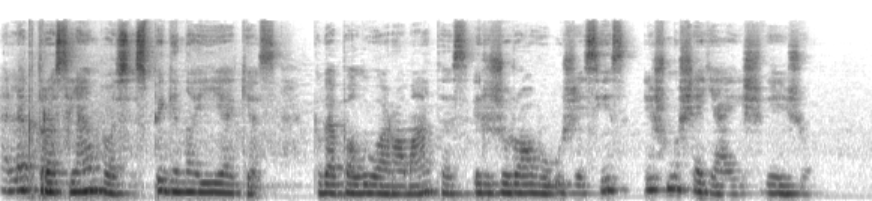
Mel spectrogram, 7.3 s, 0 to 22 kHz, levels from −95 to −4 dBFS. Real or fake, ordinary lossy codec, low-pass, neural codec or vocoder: fake; MP3, 96 kbps; 14.4 kHz; vocoder, 48 kHz, 128 mel bands, Vocos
